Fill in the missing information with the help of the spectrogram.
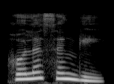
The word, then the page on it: ಹೊಲಸಂಗಿ: kannada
